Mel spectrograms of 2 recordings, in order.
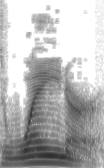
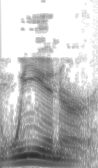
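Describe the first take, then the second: First: The first vowel sounds like 'way'. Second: The first vowel sounds like 'wee'. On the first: This is how the screen reader says it now. "Now it says Wayner" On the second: This is how it used to be said. "You used to say Wiener"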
